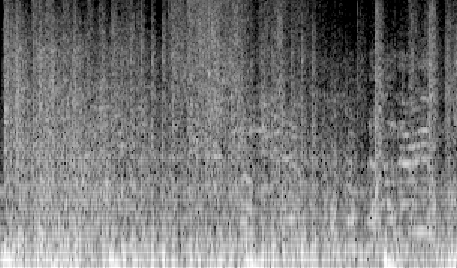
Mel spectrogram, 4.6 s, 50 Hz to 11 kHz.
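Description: Gunfire in Max Payne 3, loud and continuous with heavy booming shots and rapid bursts layered together throughout, a few sharper blasts standing out near the end.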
